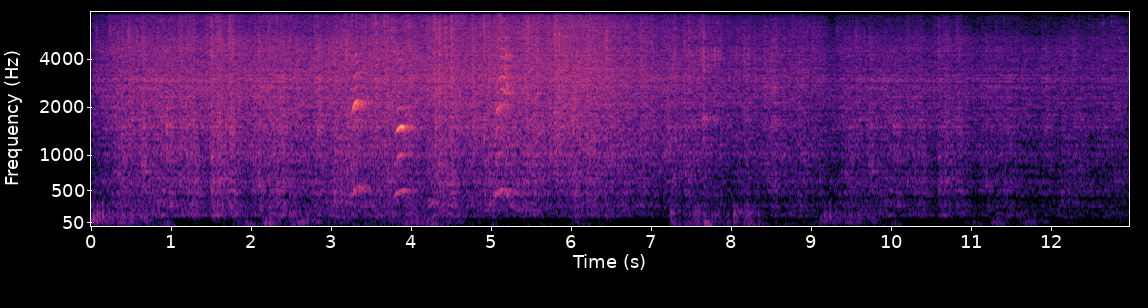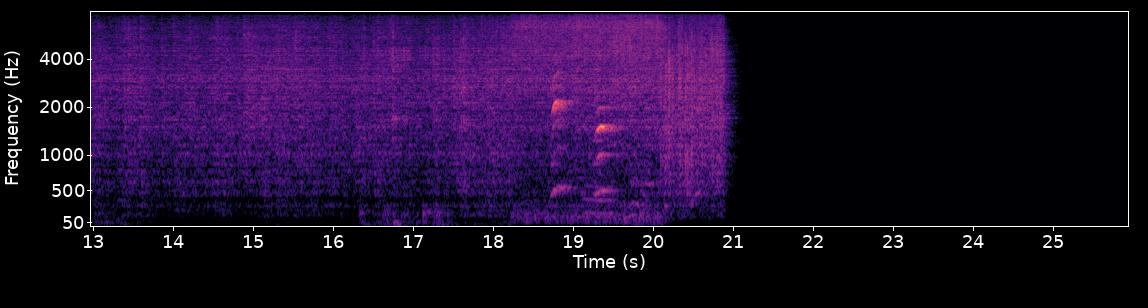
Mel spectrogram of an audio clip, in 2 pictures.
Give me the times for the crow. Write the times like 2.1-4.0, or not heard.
not heard.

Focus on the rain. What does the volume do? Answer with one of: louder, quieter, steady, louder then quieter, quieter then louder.
quieter then louder.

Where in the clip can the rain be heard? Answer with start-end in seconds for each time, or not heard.
0.0-20.9.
